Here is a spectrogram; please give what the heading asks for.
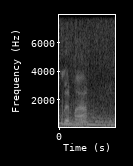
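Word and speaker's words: Léman: Le in the terms of the name of the team is not lemon the race. It is Lake Leman which many people would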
